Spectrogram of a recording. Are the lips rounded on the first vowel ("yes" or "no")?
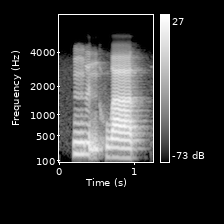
no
